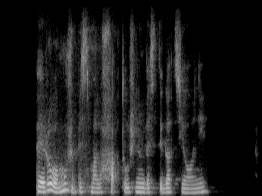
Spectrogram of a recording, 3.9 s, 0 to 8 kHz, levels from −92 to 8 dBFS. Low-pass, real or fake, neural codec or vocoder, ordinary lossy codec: 7.2 kHz; real; none; Opus, 24 kbps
